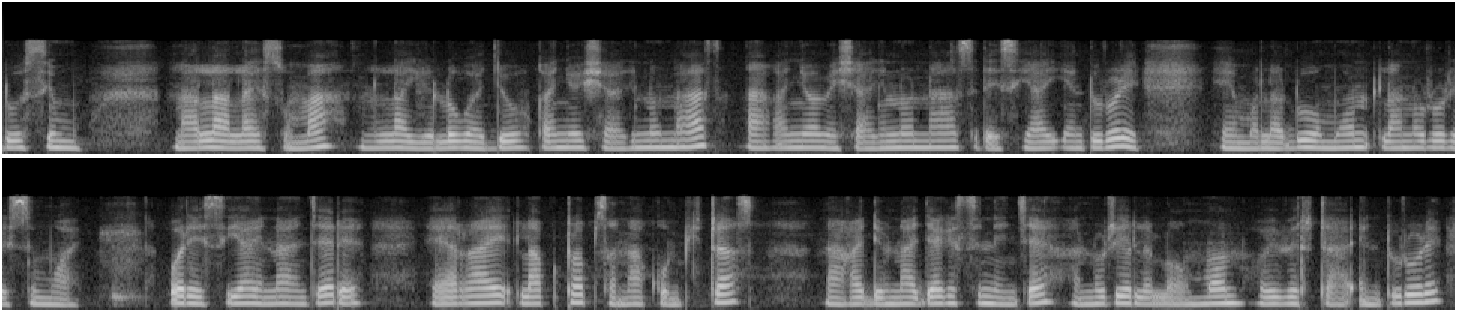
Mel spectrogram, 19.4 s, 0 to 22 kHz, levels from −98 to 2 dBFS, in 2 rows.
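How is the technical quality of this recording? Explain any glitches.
No glitches to explain: the speech comes over a 64 kbit/s G.722 wideband link, with the usual bandwidth up to about 7 kHz and at most a faint upper-band hiss, and no faults are audible.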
